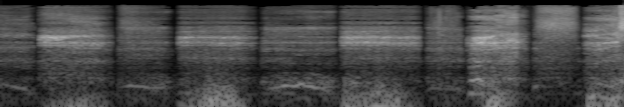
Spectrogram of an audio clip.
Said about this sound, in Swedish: Men du väcks av att det verkar vara ett krafsande ljud utanför i korridoren som någon drar sina naglar längs en dörr.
